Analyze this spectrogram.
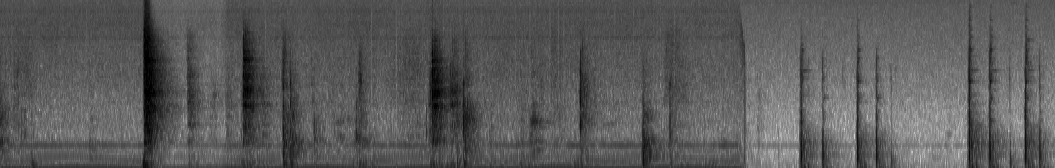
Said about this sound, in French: On la frappa à la porte.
